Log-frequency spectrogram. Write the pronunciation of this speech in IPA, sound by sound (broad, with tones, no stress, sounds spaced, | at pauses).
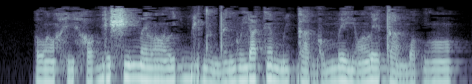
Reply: l ɔ̃˨ h i˨ h ɔ˨˦ ɡ e˦ ʃ i˦ m ɛ̃˧ l ɔ̃˧ l i˦ ɡ͡b i˧ d ũ˨ d ɛ̃˧ ɡ ũ˧ j a˦ k ɛ̃˦˨ m i˧ ɡ a˨ ɡ o˨˦ m e˦˨ j ɔ̃˨˦ l e˧ d a˨ m ɔ˨˦ ɡ ɔ̃˧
